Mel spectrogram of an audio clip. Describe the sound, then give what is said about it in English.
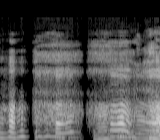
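A person imitates a snore with raspy, voiced breaths, three drawn-out groaning pulls separated by short gaps, fairly loud with no other sounds. “I have to include my vocal cords in every breath. And that's his beautiful voice coming through in his snore.”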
